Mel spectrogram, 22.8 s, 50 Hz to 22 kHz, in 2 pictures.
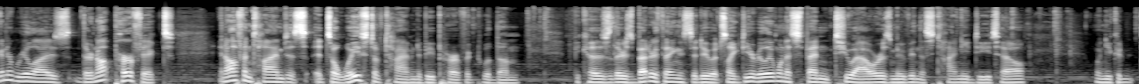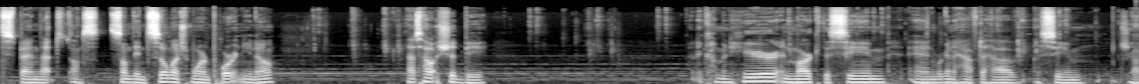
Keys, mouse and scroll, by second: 1.4 middle click, 2.0 middle click, 3.1 middle click, 4.7 click, 5.4 shift+click, 6.0 KP_Divide, 6.7 middle click, 7.3 alt+a, 9.6 click, 10.1 Tab, 10.5 Tab, 11.4 click, 13.0 Tab, 13.5 middle click, 14.5 click, 15.2 shift+g, 17.0 middle click, 17.4 ctrl+e, 18.7 middle click, 19.3 a, 19.8 u, 20.5 middle click, 21.3 click, 21.8 ctrl+e, 22.4 middle click.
